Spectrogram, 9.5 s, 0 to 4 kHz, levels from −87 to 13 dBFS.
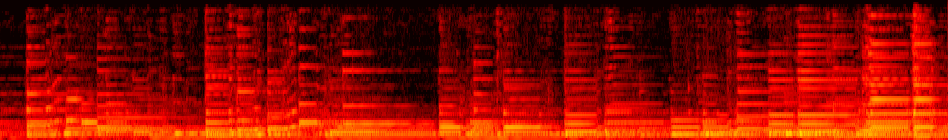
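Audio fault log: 0.98–1.00 s, skip ahead: playback jumps forward with no filler, so roughly a second of audio is simply gone and the two sides are butted together. The audio was dropped in transit or by an overflowing jitter buffer. The waveform shows an abrupt splice, and the spectrogram shows a hard vertical seam where the content changes instantly.
1.10–5.40 s, jitter buffer speed-up: the audio runs at about 113% speed with unchanged pitch and sounds hurried. Around half a second in total is trimmed as repeated cuts of a pitch period or so, to drain an overfull buffer. The spectrogram shows harmonics at normal spacing but events packed closer in time. The band above 4 kHz stays empty.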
